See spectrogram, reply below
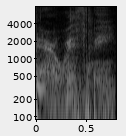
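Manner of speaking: soft whisper.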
